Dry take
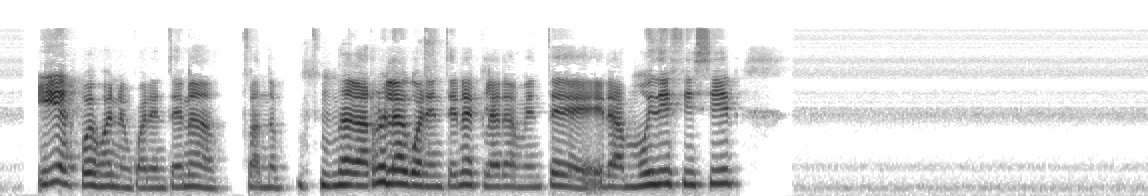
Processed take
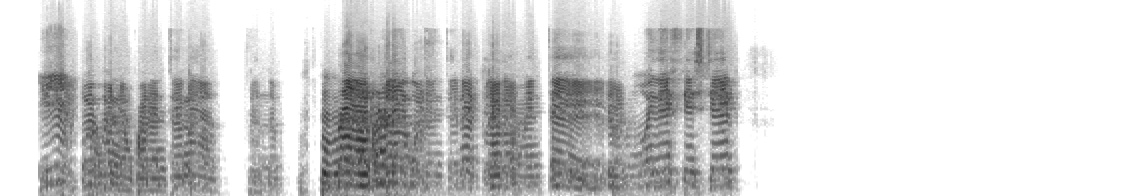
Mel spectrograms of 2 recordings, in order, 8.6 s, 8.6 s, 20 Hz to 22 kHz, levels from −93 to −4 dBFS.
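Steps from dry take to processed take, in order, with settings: 4.09–4.60 s: high-pass 230 Hz 12 dB/octave; spectral gate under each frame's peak -15 dB weak; in parallel at +2 dB: compression 5:1, threshold -47 dBFS, peak gain reduction 20 dB; on the sum: waveshaping leveller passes 2; rotary cabinet horn 0.7 Hz; three bands expanded up and down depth 100%; trim +1.5 dB

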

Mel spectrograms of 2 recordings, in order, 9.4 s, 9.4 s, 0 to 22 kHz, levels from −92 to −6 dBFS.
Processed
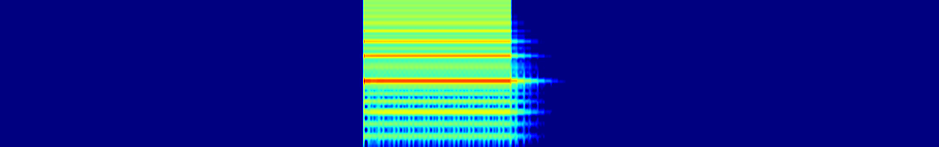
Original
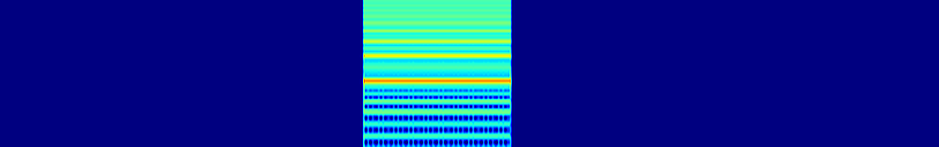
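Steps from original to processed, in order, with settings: high-pass 150 Hz; feedback echo behind a low-pass 68 ms, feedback 40%, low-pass 2.3 kHz, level -6.5 dB; trim +8 dB

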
